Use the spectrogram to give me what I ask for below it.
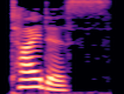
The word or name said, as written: Titus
